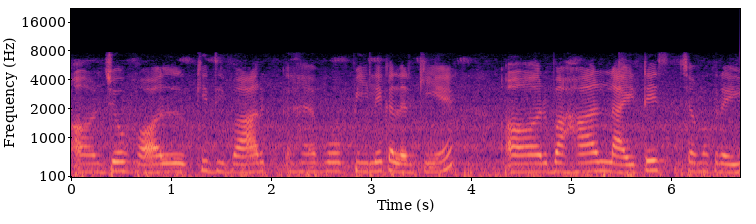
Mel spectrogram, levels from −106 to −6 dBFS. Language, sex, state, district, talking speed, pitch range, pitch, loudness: Hindi, female, Bihar, Sitamarhi, 145 wpm, 200-220 Hz, 210 Hz, -33 LUFS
